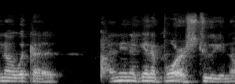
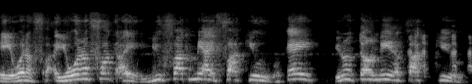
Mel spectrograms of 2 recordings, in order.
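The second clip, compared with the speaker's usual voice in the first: put-on movie gangster accent, higher; 4 semitones higher than usual. Acting out a pushy come-on line as Scarface. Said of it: "It's Scarface, dude".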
